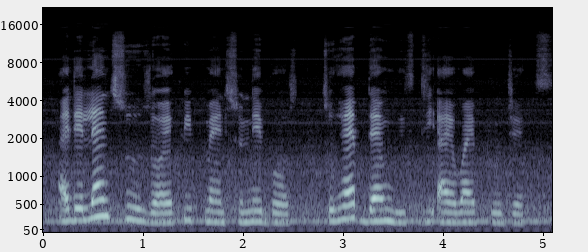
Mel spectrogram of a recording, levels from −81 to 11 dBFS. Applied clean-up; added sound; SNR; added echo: none; Engine; 12 dB; none.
